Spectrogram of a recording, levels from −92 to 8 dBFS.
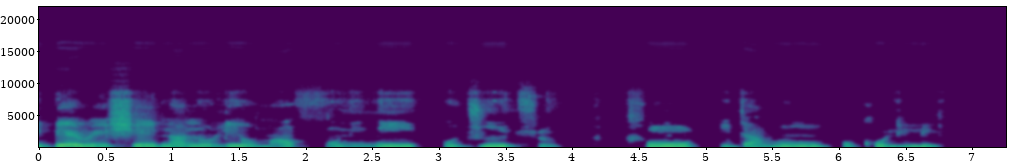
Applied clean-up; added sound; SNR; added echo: none; none; none; none.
